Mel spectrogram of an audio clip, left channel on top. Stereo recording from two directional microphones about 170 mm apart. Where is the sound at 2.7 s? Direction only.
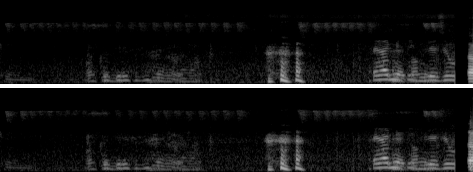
10° right (ahead or behind).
